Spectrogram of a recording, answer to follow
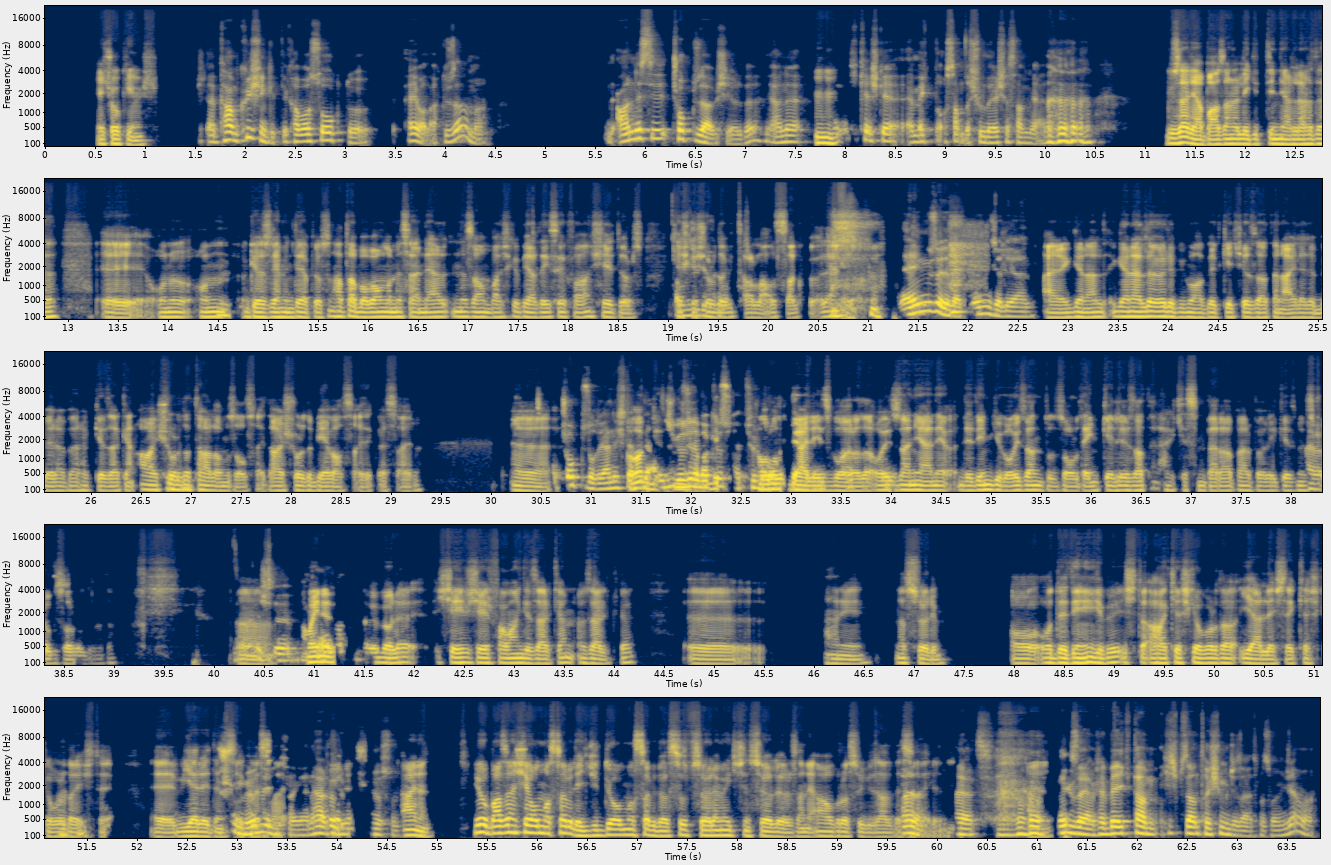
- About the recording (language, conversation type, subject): Turkish, unstructured, En unutulmaz aile tatiliniz hangisiydi?
- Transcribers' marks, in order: other background noise; chuckle; tapping; chuckle; unintelligible speech; chuckle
